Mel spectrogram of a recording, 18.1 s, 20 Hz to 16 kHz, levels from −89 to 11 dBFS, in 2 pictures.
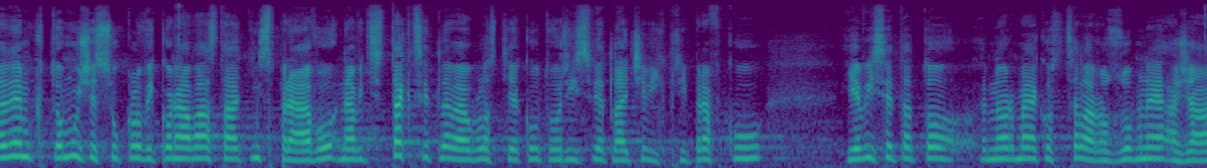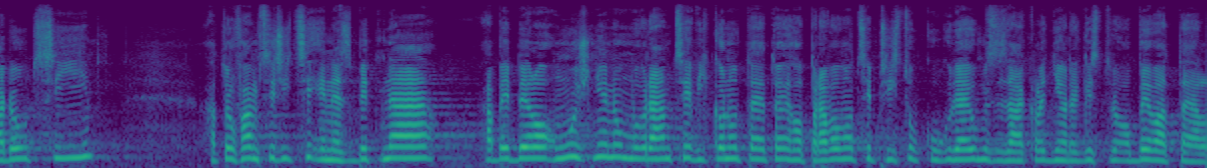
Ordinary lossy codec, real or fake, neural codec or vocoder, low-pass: AAC, 64 kbps; real; none; 14.4 kHz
